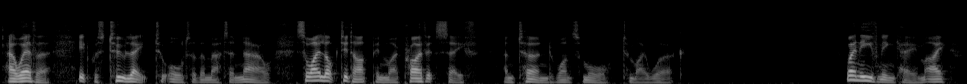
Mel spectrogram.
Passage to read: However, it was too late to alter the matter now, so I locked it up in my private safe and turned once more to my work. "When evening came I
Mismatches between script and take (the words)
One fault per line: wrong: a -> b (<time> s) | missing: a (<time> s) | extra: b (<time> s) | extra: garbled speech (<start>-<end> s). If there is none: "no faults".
no faults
